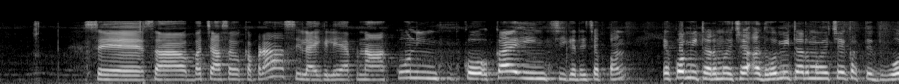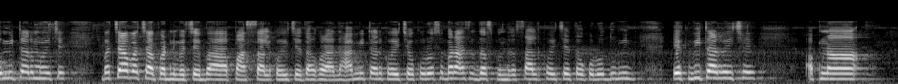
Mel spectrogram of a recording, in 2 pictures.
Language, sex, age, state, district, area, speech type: Maithili, female, 60+, Bihar, Madhepura, urban, spontaneous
